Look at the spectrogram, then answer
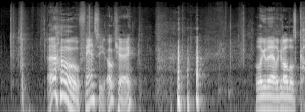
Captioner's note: laughs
